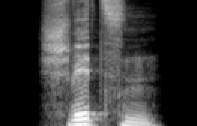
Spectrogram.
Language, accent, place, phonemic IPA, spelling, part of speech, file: German, Germany, Berlin, /ˈʃvɪtsən/, schwitzen, verb, De-schwitzen.ogg
- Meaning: 1. to sweat; to perspire (of living beings) 2. to give off water (of things) 3. to think hard; to work hard 4. to be in fear; to worry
